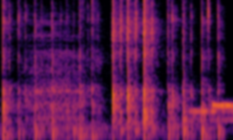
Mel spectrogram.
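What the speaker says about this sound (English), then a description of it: "The Apple Magic Keyboard is a bit clickier, but this doesn't feel spongy at all." Rapid, uneven tapping of keys on an iPad keyboard case, close and crisp, with bursts of quick keystrokes and short pauses; the keys sound firm rather than spongy, and no one speaks.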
